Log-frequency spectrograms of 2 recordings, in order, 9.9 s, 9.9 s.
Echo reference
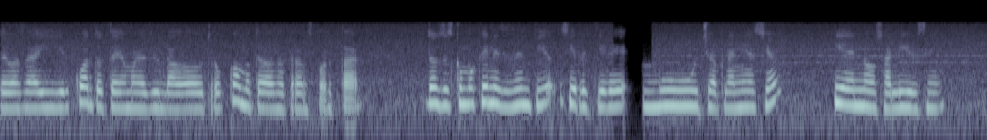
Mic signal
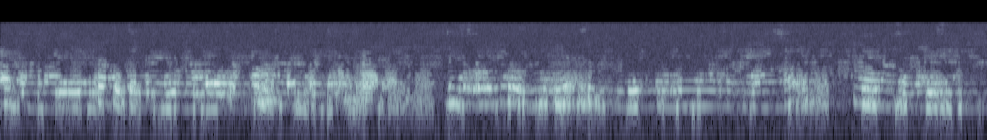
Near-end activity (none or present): none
